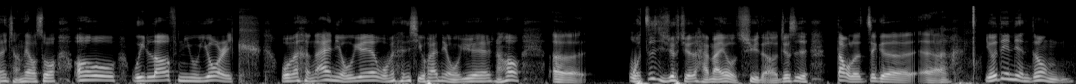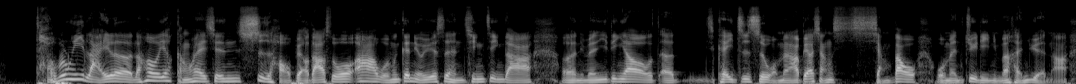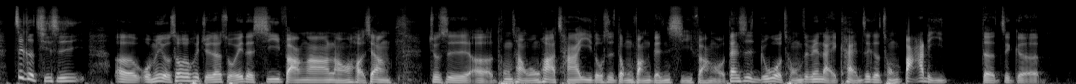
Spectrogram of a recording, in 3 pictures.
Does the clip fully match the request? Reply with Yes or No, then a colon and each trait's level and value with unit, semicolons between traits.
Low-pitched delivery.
Yes: low, 120 Hz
